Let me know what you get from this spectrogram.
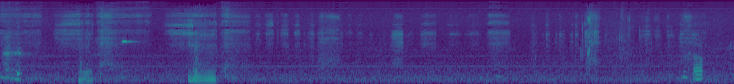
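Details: French Bulldog puppy snoring indoors in a small room, eyes open while still snoring; rough breathy snorts come in uneven bursts, the loudest near three seconds and again toward the end, with a soft voice speaking between them.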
